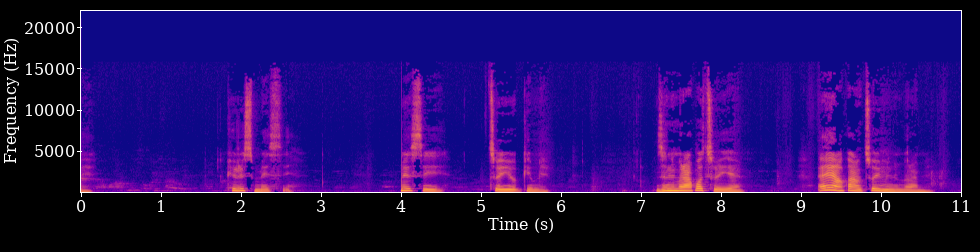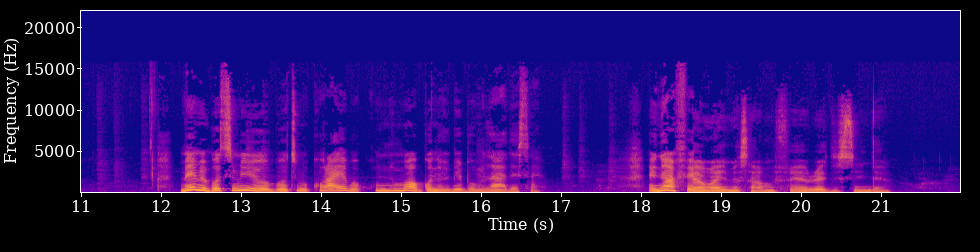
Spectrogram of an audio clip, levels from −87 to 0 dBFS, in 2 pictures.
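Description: From 18.65 s to the end of the clip, a section at the wrong speed plays back at 0.79 times its recorded rate, so the speech turns slow and drops about four semitones in pitch. The likely cause is that this segment was resampled or clocked at a mismatched rate.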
